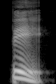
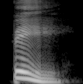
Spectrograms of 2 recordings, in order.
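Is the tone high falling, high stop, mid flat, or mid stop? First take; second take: high stop; high falling. First: The syllable is high and cut short. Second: The syllable falls from a high pitch. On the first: "high stop" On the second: "the eighth tone is often of a high falling tone"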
